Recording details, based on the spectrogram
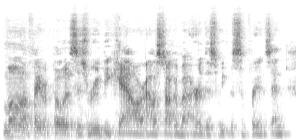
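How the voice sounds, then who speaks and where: A man's voice: lowish voice, fast talker, fairly bright tone. A man co-hosting a podcast, chatting casually and thinking aloud through long rambling questions. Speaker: podcast co-host. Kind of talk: casual chat.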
